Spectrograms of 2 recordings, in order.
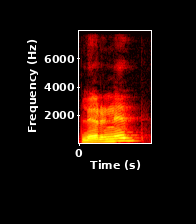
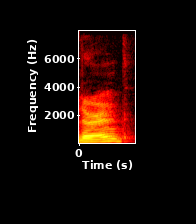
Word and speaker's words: learned: اول حاجه معانا النطق الغلط، وركد وركد وركد وركد، ليرند ليرند ليرند ليرند، واشد واشد واشد واشد. ده كده كان النطق الغلط. طيب ايه هو النطق الصح؟ worked worked worked worked، learned learned learned، washed washed washed.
